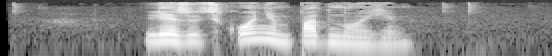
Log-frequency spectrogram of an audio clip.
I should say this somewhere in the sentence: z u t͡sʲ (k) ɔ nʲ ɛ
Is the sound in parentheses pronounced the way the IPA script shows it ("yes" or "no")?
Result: yes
